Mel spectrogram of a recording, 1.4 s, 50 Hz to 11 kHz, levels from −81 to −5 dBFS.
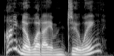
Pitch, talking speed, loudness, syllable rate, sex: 210 Hz, 250 wpm, -17 LUFS, 5.1 syllables/s, female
